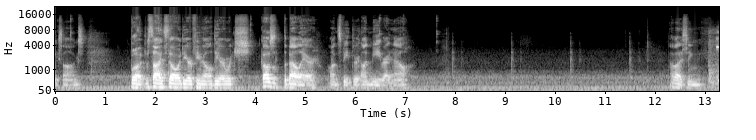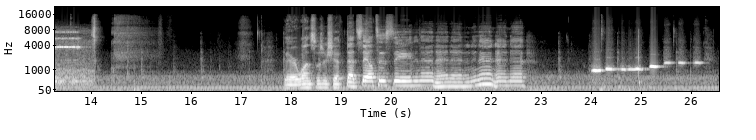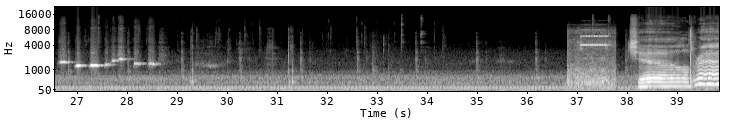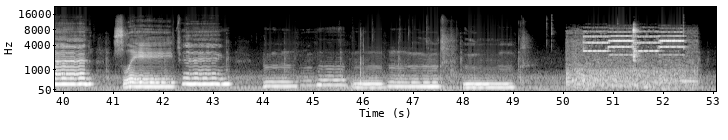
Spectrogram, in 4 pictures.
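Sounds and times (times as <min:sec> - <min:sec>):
ceiling fan motor hum: 0:00.0 - 0:53.0
man singing wordless tune: 0:17.9 - 0:22.8, 0:38.0 - 0:43.4, 0:44.0 - 0:49.1
person whistling a tune: 0:24.0 - 0:28.7.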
